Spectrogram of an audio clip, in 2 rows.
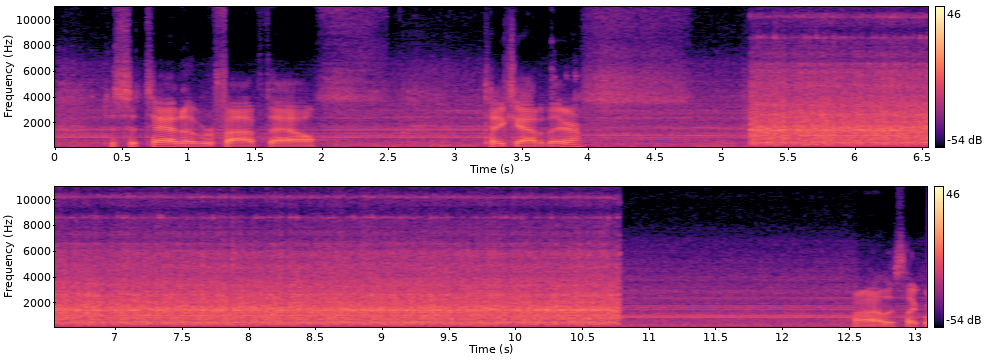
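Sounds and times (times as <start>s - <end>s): lathe cutting metal: 5.2s - 10.8s
lathe whine: 5.2s - 10.8s.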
